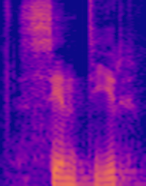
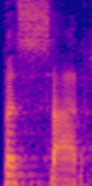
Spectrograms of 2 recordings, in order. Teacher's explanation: o som é S sem vibração das cordas vocais.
